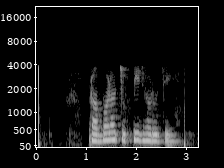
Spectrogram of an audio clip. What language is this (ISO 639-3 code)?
ori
